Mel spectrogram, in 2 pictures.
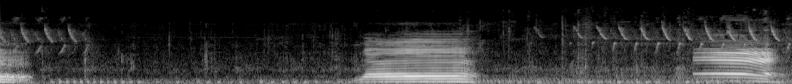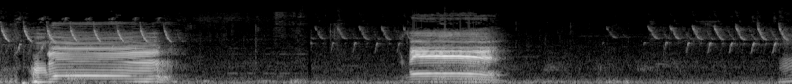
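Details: Cows in a herd roaming along a road, calling to the herd: four long, deep, harmonic moos, each about a second long, at irregular gaps, over rapid high chirping in the background.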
